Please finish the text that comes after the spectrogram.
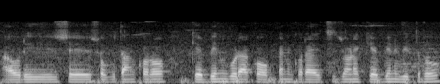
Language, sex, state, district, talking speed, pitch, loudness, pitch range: Odia, male, Odisha, Malkangiri, 165 wpm, 115 Hz, -17 LUFS, 115-120 Hz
